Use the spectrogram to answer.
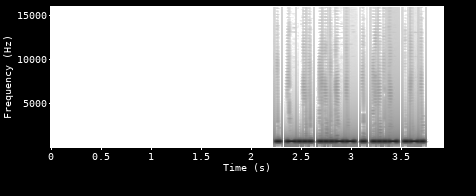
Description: Morse code, heard as a keyed tone, about 41 wpm, 700 Hz. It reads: EB3EVR
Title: DXCC-100 Call Signs - 6 Characters - Repeated 3x - 45wpm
